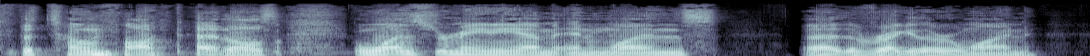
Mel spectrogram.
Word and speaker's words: germanium: original and kept the germanium. I always want to say geranium now because someone put that poison in my head because they're like, oh, some people accidentally pronounce it geranium.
